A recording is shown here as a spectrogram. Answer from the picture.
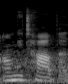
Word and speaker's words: Amitabha: mantra um omita omniteva omitaba yeah omitaba that's how you say his name omitab is the buddha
